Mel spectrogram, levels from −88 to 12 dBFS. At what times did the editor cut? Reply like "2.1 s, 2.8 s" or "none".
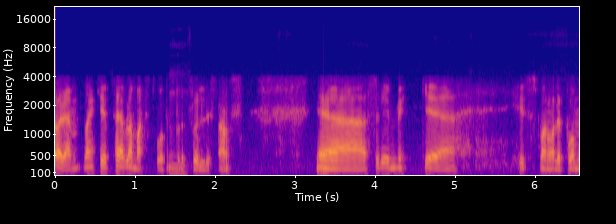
1.4 s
